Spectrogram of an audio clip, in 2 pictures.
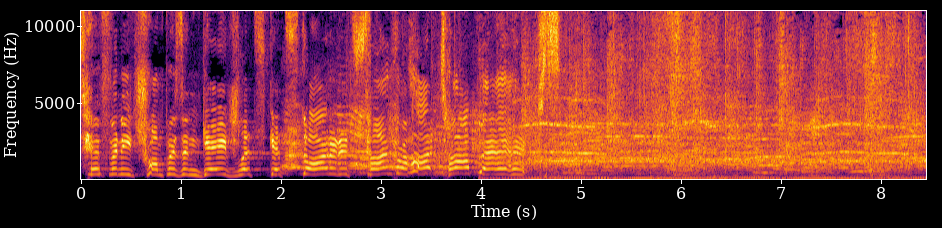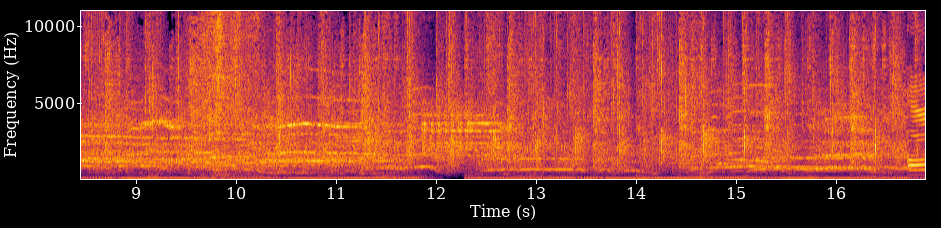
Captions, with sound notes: Tiffany Trump is engaged, let's get started, it's time for hot topics! (audience cheers) (electronic music)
